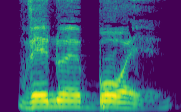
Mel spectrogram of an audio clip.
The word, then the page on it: venue boe: Raga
